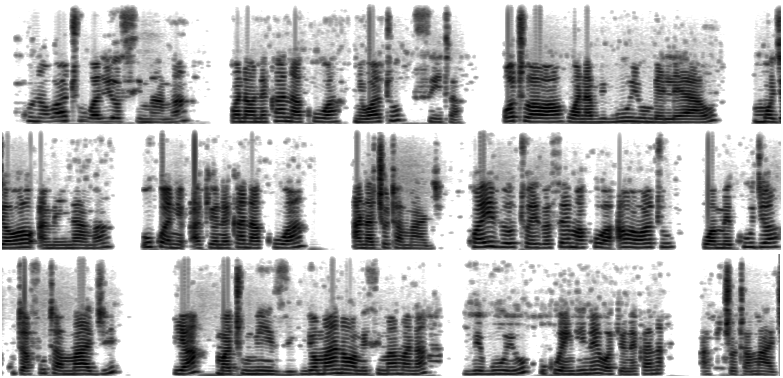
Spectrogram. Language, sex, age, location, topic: Swahili, female, 18-24, Nakuru, health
